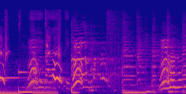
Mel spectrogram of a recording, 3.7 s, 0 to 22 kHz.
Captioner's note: can't hold it in +2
